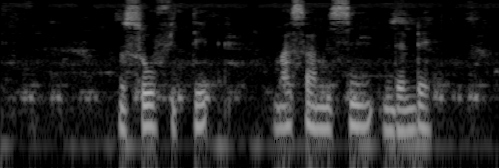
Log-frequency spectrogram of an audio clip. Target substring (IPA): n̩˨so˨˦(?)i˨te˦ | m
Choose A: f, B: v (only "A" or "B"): A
